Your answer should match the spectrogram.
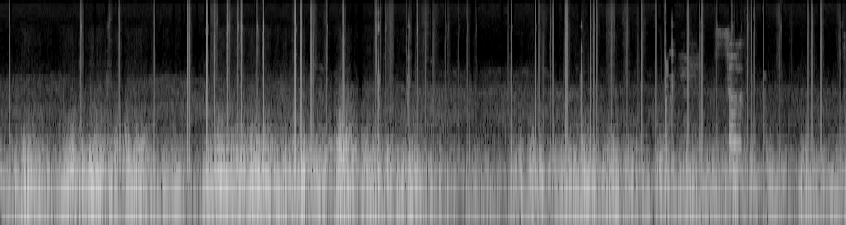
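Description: A large flock of golden plovers taking flight. A dense, low rush of wings and wind is broken by many sharp clicks and flaps, and it starts abruptly.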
